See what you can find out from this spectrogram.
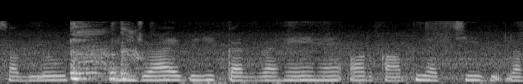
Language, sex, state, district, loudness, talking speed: Hindi, male, Uttar Pradesh, Jalaun, -19 LUFS, 135 wpm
